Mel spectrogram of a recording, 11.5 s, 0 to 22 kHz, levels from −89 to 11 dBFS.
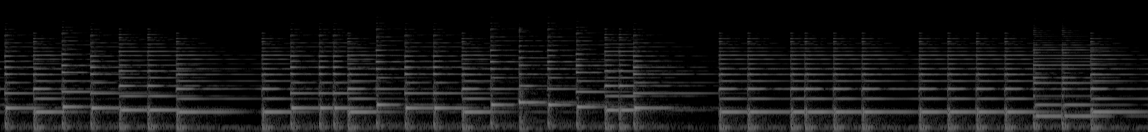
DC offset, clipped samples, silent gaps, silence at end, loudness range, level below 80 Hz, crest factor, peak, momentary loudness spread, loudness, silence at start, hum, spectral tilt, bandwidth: under 0.1%; under 0.1%; none; 0 s; 1 LU; -66 dBFS; 16 dB; -30 dBFS; 5 LU; -44 LUFS; 0 s; none; -2.5 dB/octave; 13 kHz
